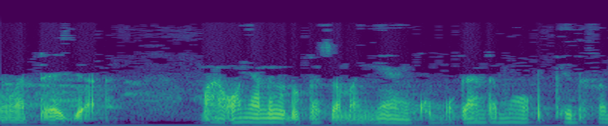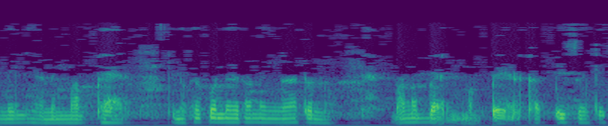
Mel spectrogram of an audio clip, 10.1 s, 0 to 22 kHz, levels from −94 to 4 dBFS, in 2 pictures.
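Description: A speech clip, likely pushed through WMA compression at a low bitrate, and the damage is heavy throughout: nothing survives above 10.4 kHz, quantisation noise smears into a ringing, washy hiss that swells and fades with the sound, and weaker detail drops out, which fits roughly 24 kbps.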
